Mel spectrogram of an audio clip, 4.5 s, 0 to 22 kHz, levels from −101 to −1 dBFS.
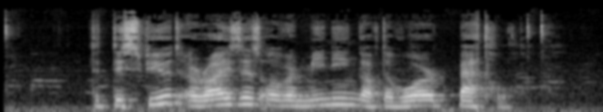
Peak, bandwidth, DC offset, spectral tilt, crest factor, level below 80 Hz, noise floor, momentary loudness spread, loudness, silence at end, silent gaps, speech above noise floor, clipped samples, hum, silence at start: -8 dBFS; 16 kHz; under 0.1%; -3.5 dB/octave; 20 dB; -62 dBFS; -60 dBFS; 17 LU; -26 LUFS; 0.45 s; none; 33 dB; under 0.1%; none; 0.05 s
